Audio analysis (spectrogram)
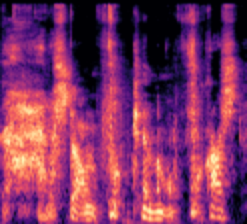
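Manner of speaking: lightly growled vampire taunt, rough; mock vampire snarl. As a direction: play a vampire gloating mid-fight. Voicing vampires in retold scene.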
